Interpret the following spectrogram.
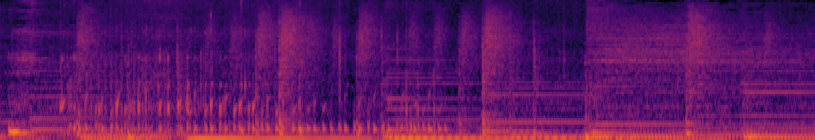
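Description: Baby Alive Sip 'n Slurp doll's drinking mechanism sucking milk up its curly straw with a rattling, bubbly slurp, under background music.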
